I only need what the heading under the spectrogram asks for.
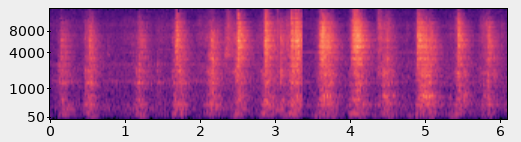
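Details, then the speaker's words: ADIMLab Gantry 3D printer filament spool holder rotating. Rhythmic rasping groans, roughly two to three a second, rising and fading as the spool turns; dry holder rubbing instead of rolling. Spool holder friction groan, to be fixed with ball bearings. "okay so one of the main things that's freaking bugging me is how much this thing it sounds like it's farting the filament holder when it rotates like like listen to"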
